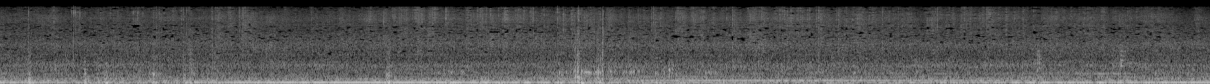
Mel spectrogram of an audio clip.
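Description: Electric arc welding on a steel air compressor tank: the arc crackles and sizzles like frying, over a steady low mains hum.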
